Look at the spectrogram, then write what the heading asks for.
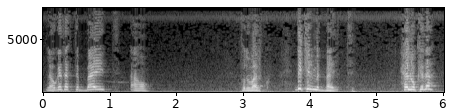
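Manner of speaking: normal talking voice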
